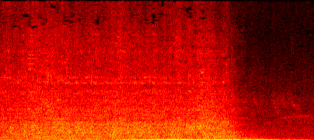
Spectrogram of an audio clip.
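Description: Sound effect of a metal roller shutter door rolling: a loud, noisy rush with a low rumble, lasting about two seconds and fading near the end.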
